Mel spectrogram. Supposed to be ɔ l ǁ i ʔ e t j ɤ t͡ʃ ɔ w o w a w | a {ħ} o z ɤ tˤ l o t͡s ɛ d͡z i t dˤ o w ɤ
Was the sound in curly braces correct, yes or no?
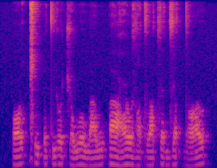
no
